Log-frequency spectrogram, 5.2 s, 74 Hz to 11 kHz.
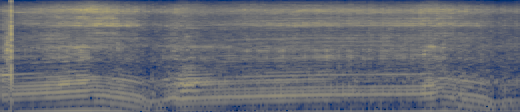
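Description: A 2019 Indian Chieftain motorcycle on a demo test ride, its engine a loud, steady low rumble close by with wind buffeting, holding a constant pace throughout.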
